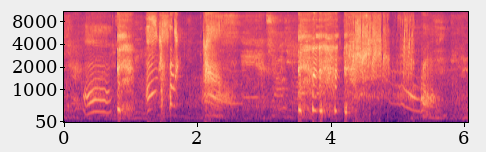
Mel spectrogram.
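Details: Mother's cough: several short, dry adult coughs in brief clusters, each followed by her 5-month-old baby's high-pitched squealing laughter.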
